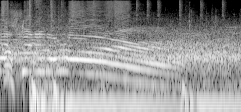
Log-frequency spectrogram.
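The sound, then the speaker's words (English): A loud arena crowd roars continuously in a dense wash of noise at a Fighting Illini basketball game, after Frazier's long buzzer-beating three-pointer ends the half, with a shouting voice sliding downward in pitch above the din. “listen to the roar.”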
